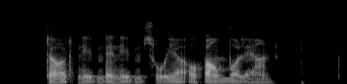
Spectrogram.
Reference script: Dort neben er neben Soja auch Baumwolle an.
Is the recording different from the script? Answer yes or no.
no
